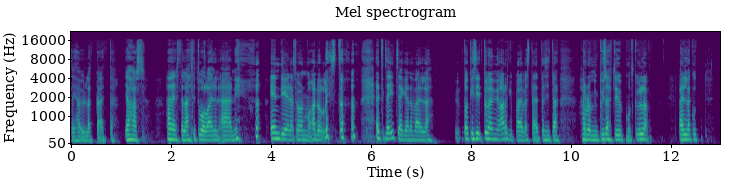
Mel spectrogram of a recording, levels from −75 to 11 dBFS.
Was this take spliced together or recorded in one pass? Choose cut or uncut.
cut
